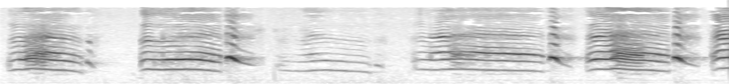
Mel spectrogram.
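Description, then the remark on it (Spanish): A newborn baby son cries in loud, wailing bursts, four or five strained cries separated by brief gasping pauses, with a softer whimper in the middle. “Y cuando oyó el llanto de su hijo, que había nacido en su ausencia, comprendió que había prometido entregar al diablo a su vástago.”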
